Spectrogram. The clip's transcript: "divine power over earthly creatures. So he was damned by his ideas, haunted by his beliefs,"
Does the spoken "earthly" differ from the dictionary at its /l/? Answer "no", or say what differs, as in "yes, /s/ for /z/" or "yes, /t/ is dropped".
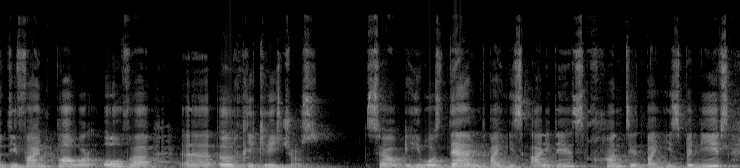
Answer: no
